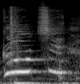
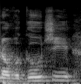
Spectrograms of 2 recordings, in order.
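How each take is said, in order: First: Mock crying wail. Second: Said in the usual way. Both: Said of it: "read you for crying".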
